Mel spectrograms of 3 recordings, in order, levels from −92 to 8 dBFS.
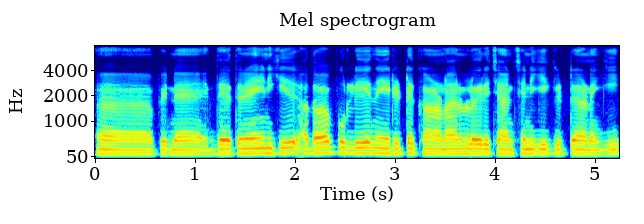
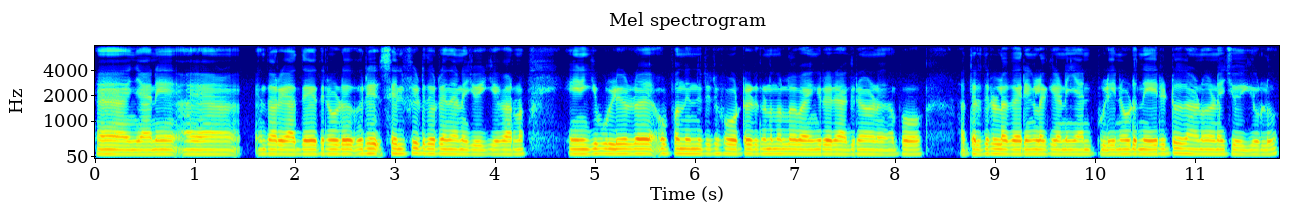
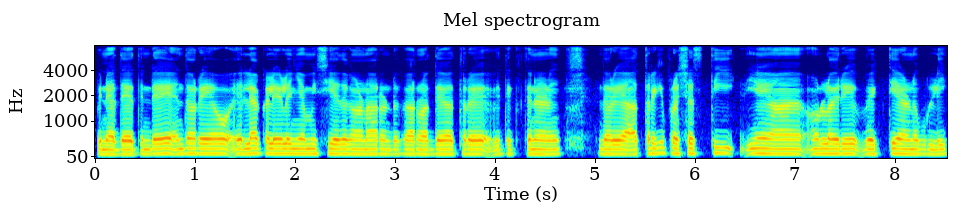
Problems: none marked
